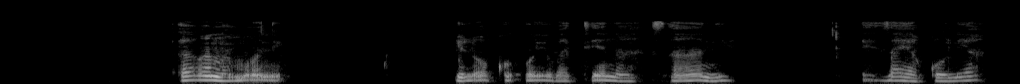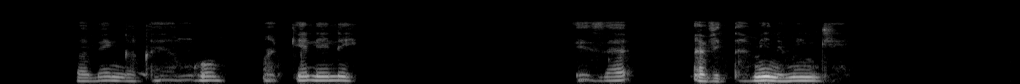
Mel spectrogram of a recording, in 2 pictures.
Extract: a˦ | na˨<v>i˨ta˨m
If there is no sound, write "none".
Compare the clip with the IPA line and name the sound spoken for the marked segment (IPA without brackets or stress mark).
v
